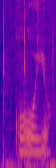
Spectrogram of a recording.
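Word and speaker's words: 우유: If you connect these two syllables together, you take the word for milk. Uyu.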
